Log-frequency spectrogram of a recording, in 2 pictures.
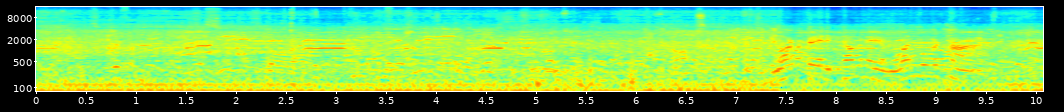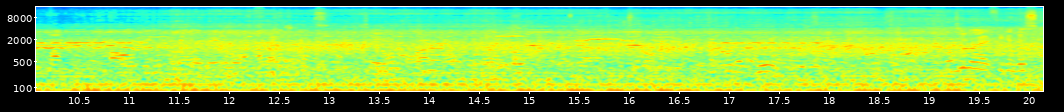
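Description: Men and women in a crowd chatter nearby outdoors.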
